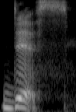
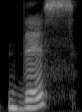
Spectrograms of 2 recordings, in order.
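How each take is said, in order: First: It starts with a d sound. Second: It starts with a th sound.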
